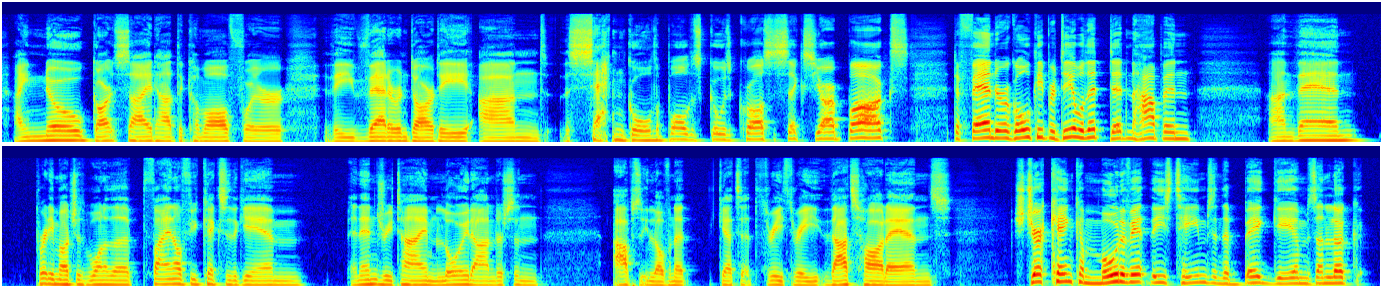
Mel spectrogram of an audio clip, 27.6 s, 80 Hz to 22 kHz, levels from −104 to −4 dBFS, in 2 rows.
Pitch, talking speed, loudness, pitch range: 130 Hz, 165 wpm, -24 LUFS, 115-165 Hz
